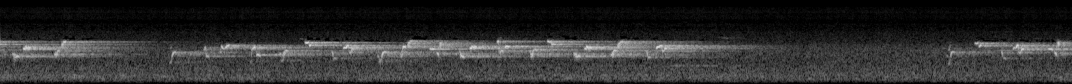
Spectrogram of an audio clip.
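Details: Yellow-vented bulbul in energetic gacor ropel song, meant to prompt other birds: long cascades of bright, liquid whistles stepping up and down, a pause of about two seconds, then another quick bubbling phrase.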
